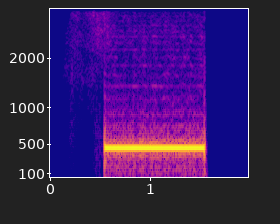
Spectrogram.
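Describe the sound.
A mobile phone call tone on a borrowed cellphone, a single steady electronic beep at one unchanging pitch lasting about a second, loud and alone, with silence before and after.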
